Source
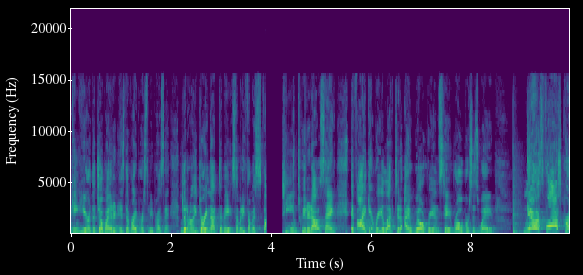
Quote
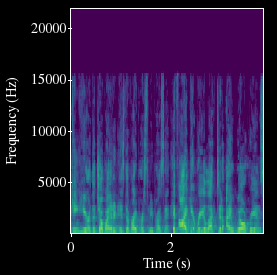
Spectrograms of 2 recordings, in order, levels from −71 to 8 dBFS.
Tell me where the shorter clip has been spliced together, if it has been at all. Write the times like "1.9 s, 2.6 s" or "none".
1.9 s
